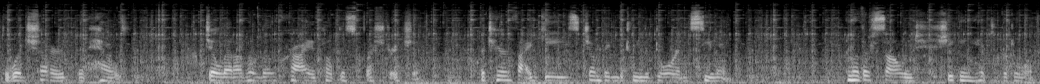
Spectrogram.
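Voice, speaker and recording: A woman's voice: lowish voice, little pitch movement, moderate pace, background noise. A woman narrating a horror audiobook with tense, dramatic storytelling. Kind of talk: scripted narration.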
